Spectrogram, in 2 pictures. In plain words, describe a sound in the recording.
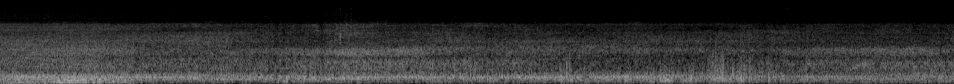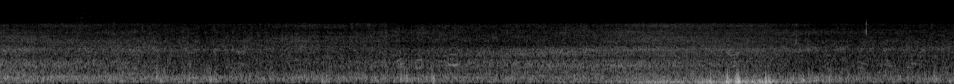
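Cars drive slowly past, one after another, close by.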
